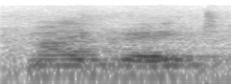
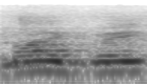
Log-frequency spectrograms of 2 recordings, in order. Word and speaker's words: migrate: Words like, now if you use the British versions, frustrate, locate, migrate, and rotate. Lots of others too. The Americans will regularly pronounce those frustrate, locate, migrate, and rotate.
